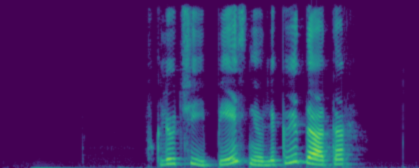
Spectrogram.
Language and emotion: Russian, positive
